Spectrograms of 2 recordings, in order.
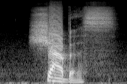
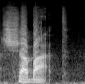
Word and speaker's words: Shabbat: this is why ashkanazi Jewish people say shabas not Shabbat Shabbat ends with this right but ashkanazi people have a rule where if it doesn't have a DOT right then um then it is pronounced like an S right and because different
